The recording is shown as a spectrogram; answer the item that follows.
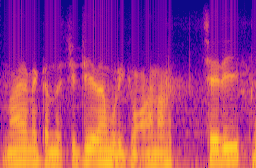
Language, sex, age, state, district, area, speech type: Tamil, male, 30-45, Tamil Nadu, Sivaganga, rural, spontaneous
